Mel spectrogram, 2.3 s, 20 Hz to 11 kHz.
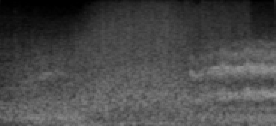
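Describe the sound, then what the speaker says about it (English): A car in Gran Turismo 4 sliding through a corner without brakes, with tires hissing and squealing in one continuous skid under a steady engine drone, growing slightly louder and higher toward the end. "I'm using every possible advantage I can gain from sliding the car"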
